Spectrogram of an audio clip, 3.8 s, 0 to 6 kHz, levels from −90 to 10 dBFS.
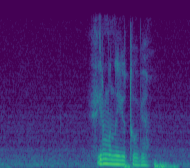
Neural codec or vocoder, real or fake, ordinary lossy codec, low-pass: none; real; none; 5.4 kHz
